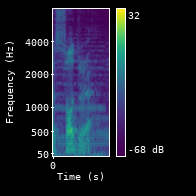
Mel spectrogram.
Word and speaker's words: Arkasodra: Together they defeated the warlike Gajasura, forcing them to flee Thavnir Oh, it's pronounced altogether. Arkasodra.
